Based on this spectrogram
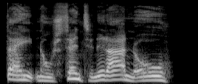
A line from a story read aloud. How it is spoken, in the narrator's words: he mumbled apologetically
